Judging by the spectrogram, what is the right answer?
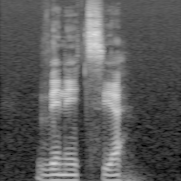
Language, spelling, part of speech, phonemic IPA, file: Italian, Venezia, proper noun, /veˈnɛttsja/, It-Venezia.ogg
